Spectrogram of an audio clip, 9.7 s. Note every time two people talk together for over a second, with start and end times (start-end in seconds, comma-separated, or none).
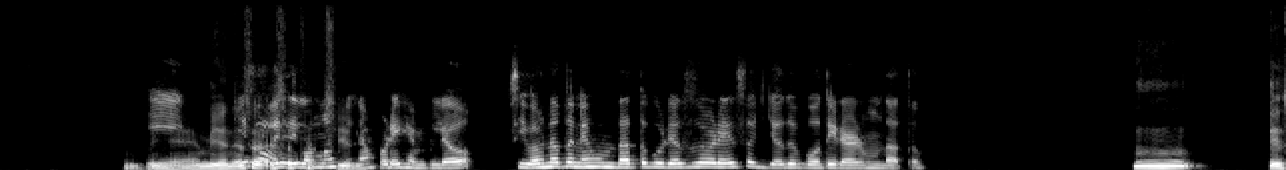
1.1-2.8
